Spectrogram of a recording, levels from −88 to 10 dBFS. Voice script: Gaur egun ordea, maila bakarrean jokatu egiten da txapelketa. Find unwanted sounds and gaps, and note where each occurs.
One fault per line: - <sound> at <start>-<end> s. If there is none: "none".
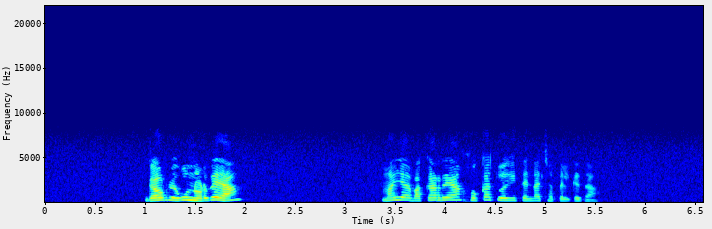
none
